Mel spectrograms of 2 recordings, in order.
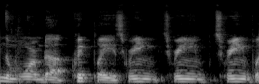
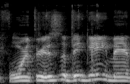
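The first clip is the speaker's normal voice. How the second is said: excited; 8 semitones higher, 7 dB louder than usual. Real, not acted. Fired-up stakes for big game.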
